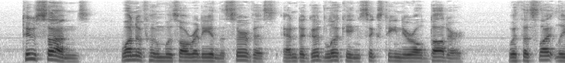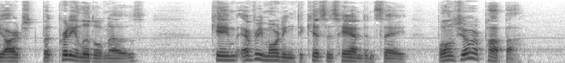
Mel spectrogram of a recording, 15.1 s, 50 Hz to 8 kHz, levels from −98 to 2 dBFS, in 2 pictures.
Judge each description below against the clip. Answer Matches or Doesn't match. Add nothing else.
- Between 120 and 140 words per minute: Doesn't match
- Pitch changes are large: Doesn't match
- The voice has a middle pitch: Doesn't match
